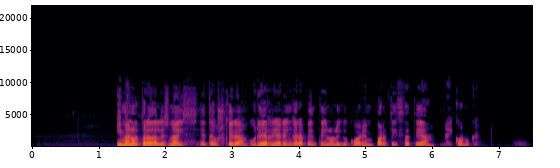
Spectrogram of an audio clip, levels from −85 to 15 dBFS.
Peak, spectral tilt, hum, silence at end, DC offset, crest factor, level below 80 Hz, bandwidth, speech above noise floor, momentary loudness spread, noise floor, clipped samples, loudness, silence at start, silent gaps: -2 dBFS; -6.5 dB/octave; none; 0.8 s; under 0.1%; 22 dB; -62 dBFS; 10 kHz; 44 dB; 13 LU; -68 dBFS; under 0.1%; -24 LUFS; 1.3 s; none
